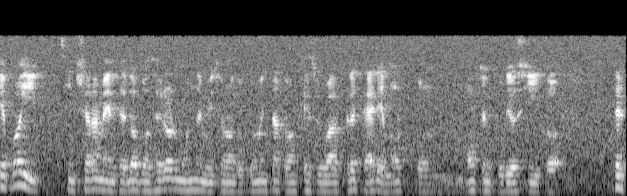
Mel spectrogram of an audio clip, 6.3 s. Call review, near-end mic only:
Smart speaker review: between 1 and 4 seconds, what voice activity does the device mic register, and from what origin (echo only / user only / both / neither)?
user only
